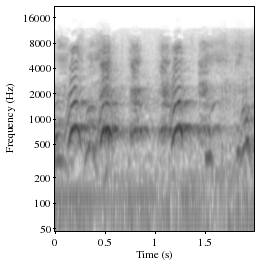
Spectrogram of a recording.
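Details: A Serbian defence dog named Jana and a Dogo Argentino named Cezar give short, rising yelping barks, about four in two seconds.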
